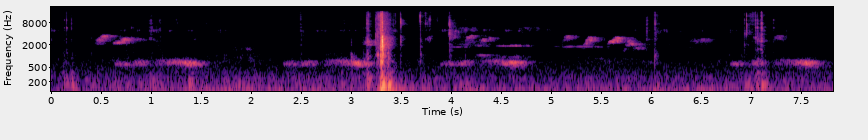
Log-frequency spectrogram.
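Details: Spotted dove calling in the 'giọng thổ' style, meant to stir males: muffled low coos in short groups, with sharp high chirping from other birds and a loud click or knock near the middle.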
